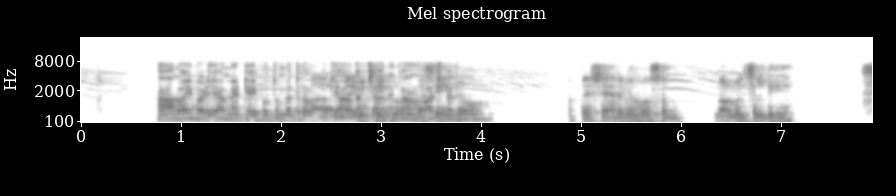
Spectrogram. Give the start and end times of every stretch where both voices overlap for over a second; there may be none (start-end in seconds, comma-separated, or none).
2.3-3.8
